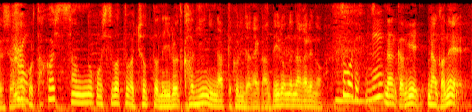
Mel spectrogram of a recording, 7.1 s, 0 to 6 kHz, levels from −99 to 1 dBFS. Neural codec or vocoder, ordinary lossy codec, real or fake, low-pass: none; none; real; 5.4 kHz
